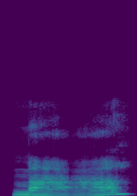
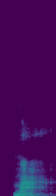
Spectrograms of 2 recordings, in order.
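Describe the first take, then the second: First: The pitch dips to the bottom, then rises. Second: The pitch stays low without rising. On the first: This is the full textbook form of the tone. "Go a little bit higher to the lowest and then up" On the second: This is how it is said in daily speech. "We only do the lowest part"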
